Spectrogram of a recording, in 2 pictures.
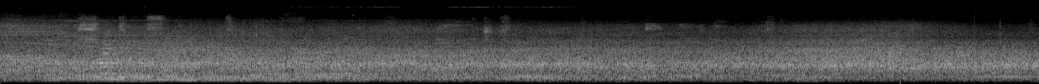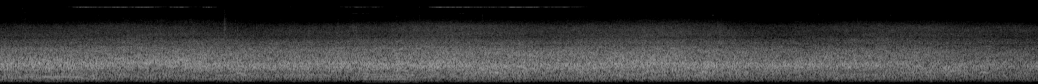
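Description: Traffic rumbles steadily along a nearby street.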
